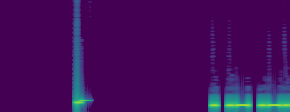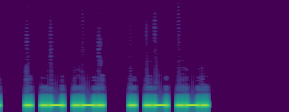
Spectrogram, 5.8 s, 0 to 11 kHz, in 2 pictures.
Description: Morse code, heard as a keyed tone, about 30 wpm, 700 Hz. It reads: EAR EAR EAR
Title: Multi-letter Phonemes Repeated 3x 30wpm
